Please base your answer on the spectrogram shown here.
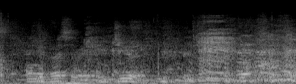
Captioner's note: laughter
